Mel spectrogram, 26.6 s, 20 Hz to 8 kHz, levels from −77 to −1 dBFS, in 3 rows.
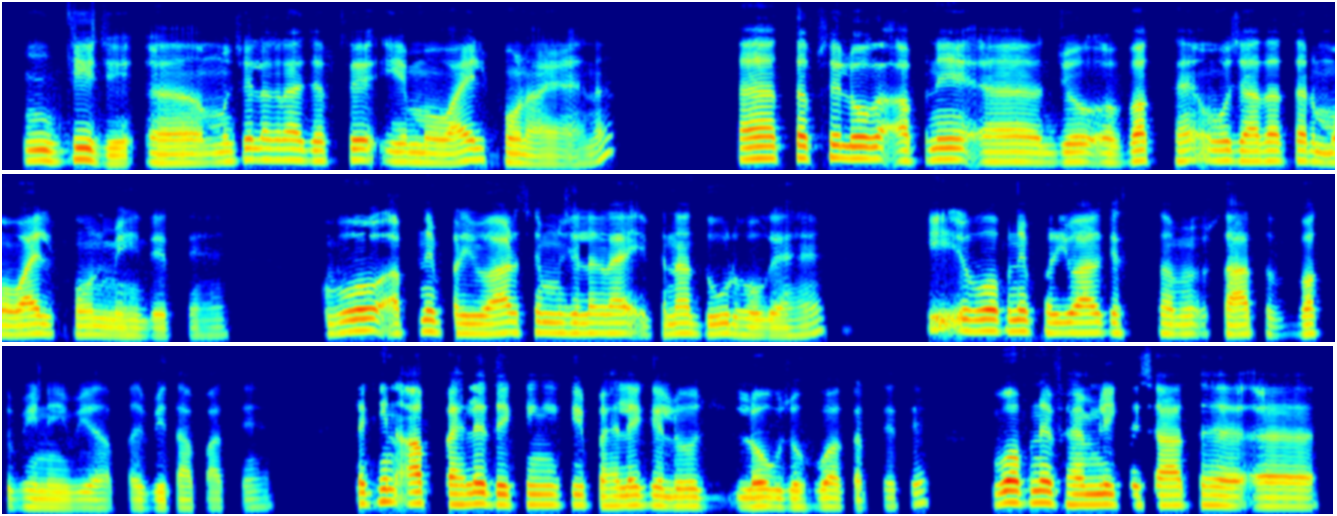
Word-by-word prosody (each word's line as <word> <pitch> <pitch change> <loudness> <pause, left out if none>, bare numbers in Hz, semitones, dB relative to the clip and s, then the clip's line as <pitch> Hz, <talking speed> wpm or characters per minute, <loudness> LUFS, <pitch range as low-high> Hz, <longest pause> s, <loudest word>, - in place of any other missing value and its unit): उम, 135 -1 +1
जी, 150 -2 +4
जी। 100 -3 -3
अ, 110 -2 -1
मुझे 120 +6 -2
लग 145 0 -1
रहा 145 0 +1
है 140 - +1
जब 130 -1 -2
से 145 0 +3
ये 125 -1 -2
मोबाइल 115 +4 0
फ़ोन 110 -3 0
आया 95 -1 -4
है 90 +1 -9
ना 185 - -8 0.8
अ, 160 +2 +6
तब 165 -2 +6
से 175 - +3
लोग 160 -1 +5
अपने 135 0 0
अ, 120 -1 0
जो 120 -2 0
वक़्त 135 0 0
हैं 130 - -1
वो 135 0 0
ज़्यादातर 130 0 +1
मोबाइल 115 +2 +2
फ़ोन 110 -1 -5
में 100 - -3
ही 95 -1 -6
देते 95 0 -9
हैं, 100 +2 -16 0.7
वो 145 +5 +4
अपने 125 +5 0 0.2
परिवार 125 +2 +2
से 135 +1 -5
मुझे 130 -1 -1
लग 130 0 0
रहा 130 - +2
है 130 - +1
इतना 120 +5 -2
दूर 120 +1 -2
हो 100 - -1
गए 100 -1 -2
हैं 130 +6 -7 0.5
कि - - -4
वो 155 0 +5
अपने 150 0 +1
परिवार 135 -1 +1
के 130 - -1
सम 120 -2 -6
साथ 115 0 0 0.2
वक़्त 120 -1 -3
भी 110 0 -4
नहीं 100 -1 -3
बिया 95 -1 -5
बिता 100 0 -6
पाते 100 +1 -14
हैं। 105 +1 -16 0.6
लेकिन 170 +4 +1
आप 150 0 +5
पहले 140 +2 +5
देखेंगे 135 -1 0
कि 130 -1 0
पहले 125 0 0
के 125 0 0
लोग 115 -1 -1 0.3
लोग 110 -1 +3
जो 105 -1 -1
हुआ 110 0 0
करते 100 +2 -10
थे 145 +7 -9 0.5
वो 160 +2 +8
अपने 155 0 +4
फ़ेेमिली 135 -1 +2
के 130 -1 -5
साथ 130 0 0
अ 115 -3 +1
125 Hz, 180 wpm, -23 LUFS, 110-135 Hz, 0.8 s, वो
